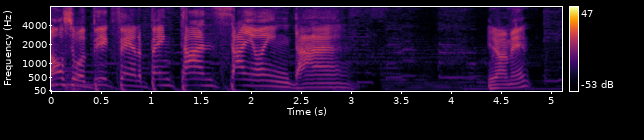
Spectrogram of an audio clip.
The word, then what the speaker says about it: 방탄소년단: It's 방탄소년단, which translates to us Americans as Bulletproof Boy Scouts. Oh, and it's in Korean. How do you say it again? 방탄소년단.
